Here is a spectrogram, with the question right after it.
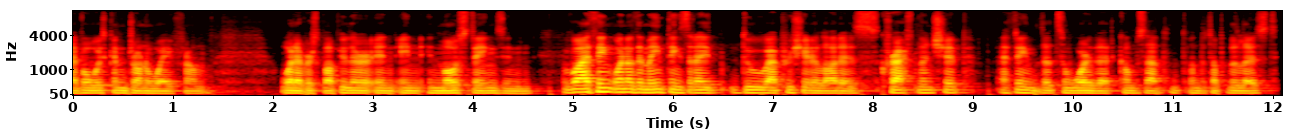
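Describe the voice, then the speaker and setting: A man with a Spanish accent speaks in a relaxed tone, his fairly low voice moving with fairly even intonation. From Colombia. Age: 20s. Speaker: cellist. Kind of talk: interview. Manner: relaxed, with hesitations.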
